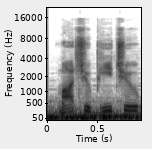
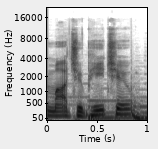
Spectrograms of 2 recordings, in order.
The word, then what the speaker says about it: Machu Picchu: Machu Picchu, Peru. When a place rhymes with picture, you can almost bet it will always give breathtaking images every time.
